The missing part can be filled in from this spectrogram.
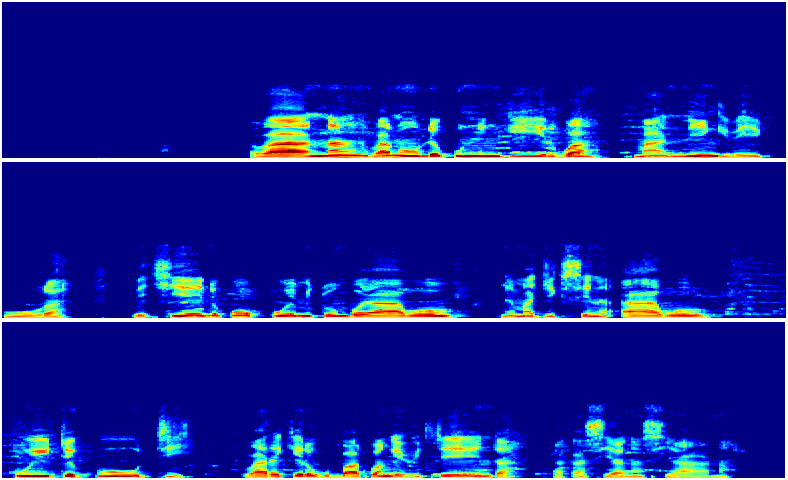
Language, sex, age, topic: Ndau, female, 50+, health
